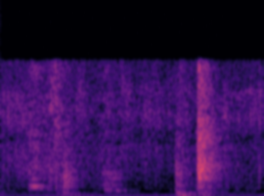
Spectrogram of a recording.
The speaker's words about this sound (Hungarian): Becsukom a szobája ajtaját, nehogy felébressz a beszédünk.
